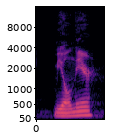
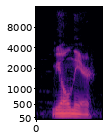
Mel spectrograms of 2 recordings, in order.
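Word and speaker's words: Mjölnir: Mjolnir. – Okay, say it again. – Mjolnir.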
